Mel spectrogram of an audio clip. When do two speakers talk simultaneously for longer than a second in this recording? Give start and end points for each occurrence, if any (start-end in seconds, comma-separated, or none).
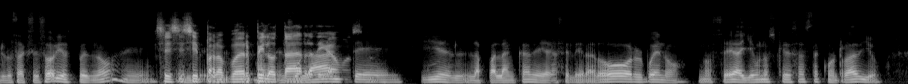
1.5-3.8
